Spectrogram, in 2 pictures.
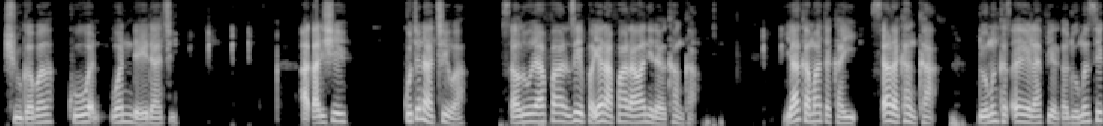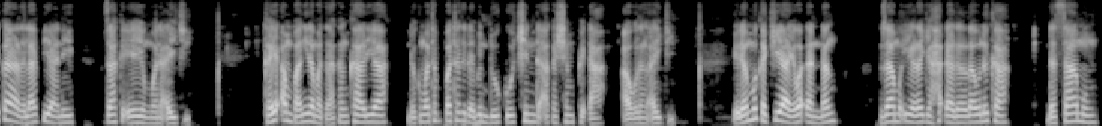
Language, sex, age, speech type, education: Hausa, male, 15-29, spontaneous, tertiary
